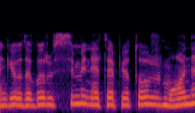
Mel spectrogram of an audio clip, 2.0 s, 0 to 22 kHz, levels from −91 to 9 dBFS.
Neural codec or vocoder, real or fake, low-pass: vocoder, 22.05 kHz, 80 mel bands, HiFi-GAN; fake; 7.2 kHz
